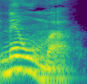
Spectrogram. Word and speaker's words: pneuma: los vehículos los carros la palabra pneuma se escribe con una p 1º p neuman y significa un espíritu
